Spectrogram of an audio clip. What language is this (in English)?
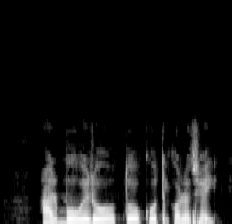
Bangla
